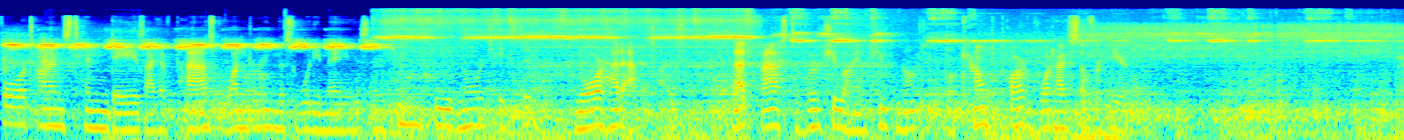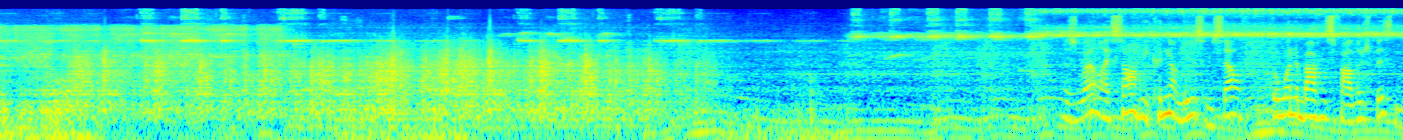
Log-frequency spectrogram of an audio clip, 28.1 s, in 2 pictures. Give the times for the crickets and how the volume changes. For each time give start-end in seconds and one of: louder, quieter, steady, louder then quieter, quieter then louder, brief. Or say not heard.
0.0-28.0 quieter.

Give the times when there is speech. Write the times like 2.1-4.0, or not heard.
0.0-11.4, 24.6-28.0.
